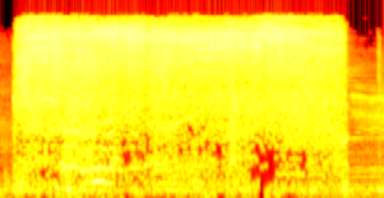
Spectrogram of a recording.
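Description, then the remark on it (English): Gas rushes out of a balloon in a loud, steady hiss lasting about three seconds, with a faint squeaky waver near the start, then cuts off abruptly. “All right, pass it over here. It's a good balloon.”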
